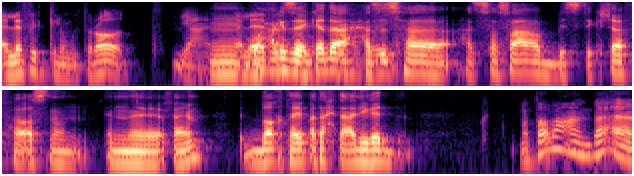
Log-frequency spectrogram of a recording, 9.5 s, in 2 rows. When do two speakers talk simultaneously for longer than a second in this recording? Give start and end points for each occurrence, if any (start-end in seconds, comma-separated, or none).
1.6-3.0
